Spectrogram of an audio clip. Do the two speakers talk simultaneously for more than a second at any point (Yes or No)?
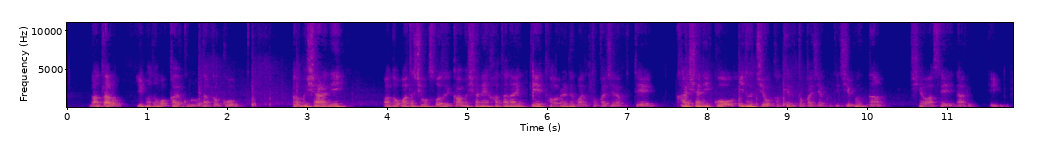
No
